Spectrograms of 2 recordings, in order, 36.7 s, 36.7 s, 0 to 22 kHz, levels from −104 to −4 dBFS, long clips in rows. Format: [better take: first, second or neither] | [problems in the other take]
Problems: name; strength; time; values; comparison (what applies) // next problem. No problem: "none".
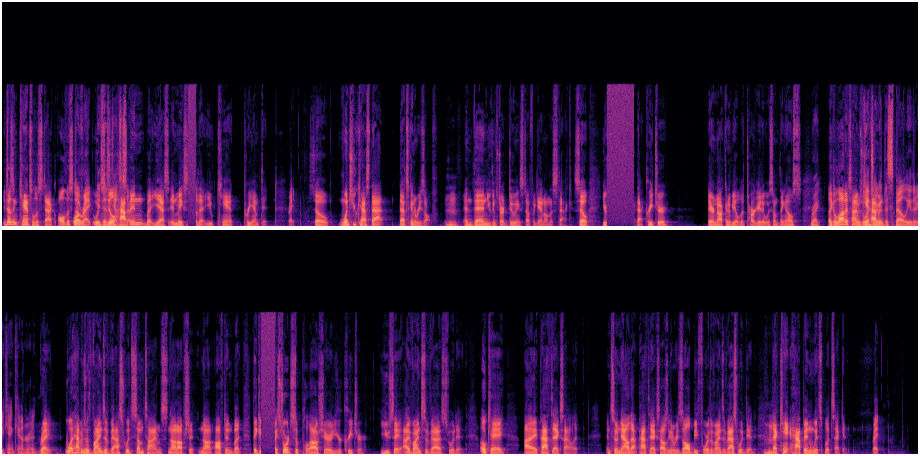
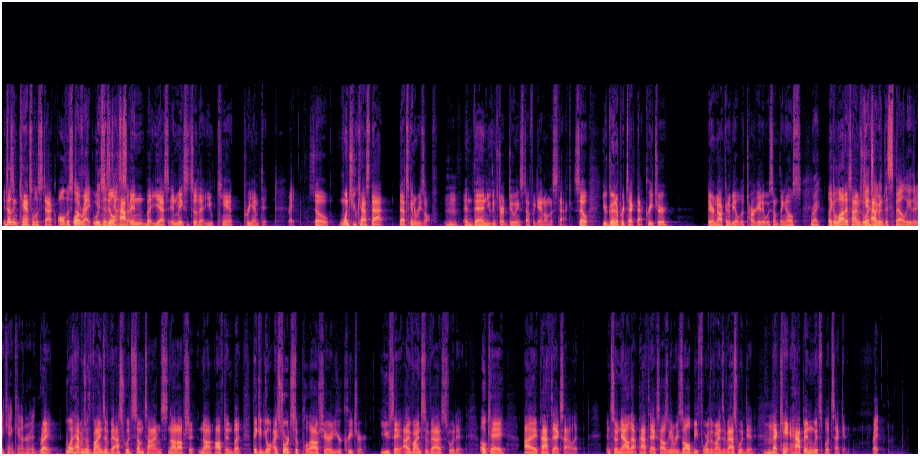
second | audio cutting out; filled with static; at 3.5 s, at 12 s for 0.5 s and at 24 s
